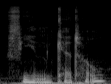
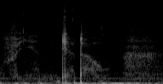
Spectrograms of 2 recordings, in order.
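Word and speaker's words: fianchetto: I play G6 this opts for a soall faneto or Fen jetto depending on how you like to pronounce it I guess actually depending on how good your Italian is um so I'd like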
